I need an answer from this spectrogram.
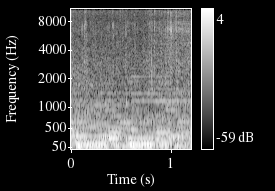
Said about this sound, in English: So my butter is browning extremely fast. Means the pan is very hot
